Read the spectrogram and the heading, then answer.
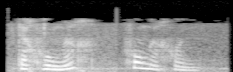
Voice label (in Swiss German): "hunger", alsace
